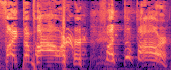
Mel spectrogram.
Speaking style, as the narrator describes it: I'm yelling

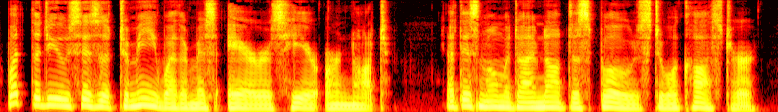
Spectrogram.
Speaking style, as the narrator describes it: said, impatient yet formal tone

